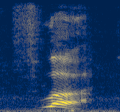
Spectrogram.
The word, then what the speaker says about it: flood: with a double O now the double O in English is really confusing sometimes we say uh okay sometimes we say O Okay well which one excuse me which one do we use well these words just have to be learned okay because we don't have a hard set rule okay this word here is flood flood flood okay good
